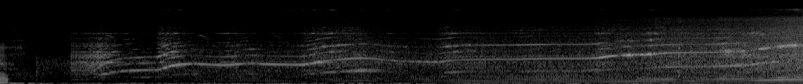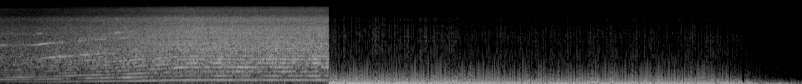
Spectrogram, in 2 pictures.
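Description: Large brushless electric motor (EA98) driving a 30-inch four-blade propeller spooling up to full power: a whine rising in pitch in steps over about ten seconds, with a growing rush of propeller air. About eleven seconds in the whine gives way abruptly to heavy wind rush buffeting the microphone, which dies away near the end.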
